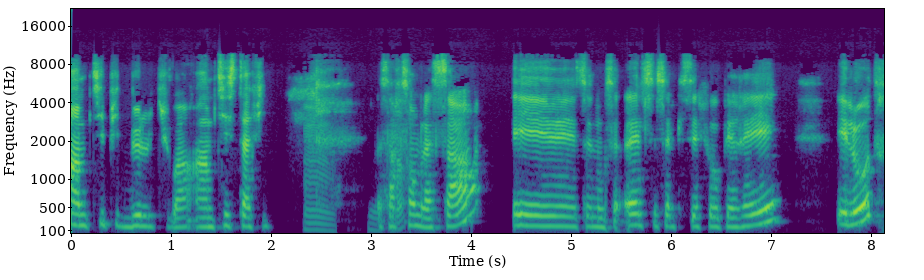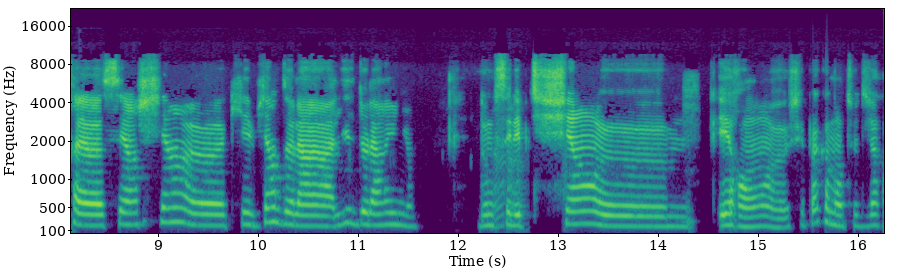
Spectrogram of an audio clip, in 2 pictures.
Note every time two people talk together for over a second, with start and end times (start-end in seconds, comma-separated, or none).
none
